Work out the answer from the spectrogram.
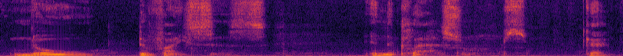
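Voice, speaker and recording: A man doing a soft-spoken ASMR roleplay as an easygoing, quirky schoolteacher, often dropping into a whisper and repeating short, folksy, reassuring phrases. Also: low voice, little pitch movement, drawn-out words. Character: quirky, easygoing male schoolteacher addressing his class. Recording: clearly audible background noise.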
